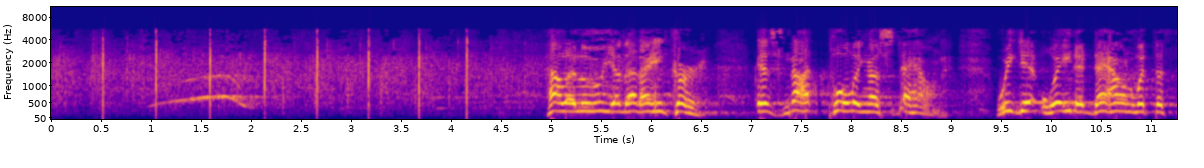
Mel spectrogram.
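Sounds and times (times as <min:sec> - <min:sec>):
audience at a worship service clapping in unison: 0:00.0 - 0:05.8
speech: 0:05.0 - 0:11.2.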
